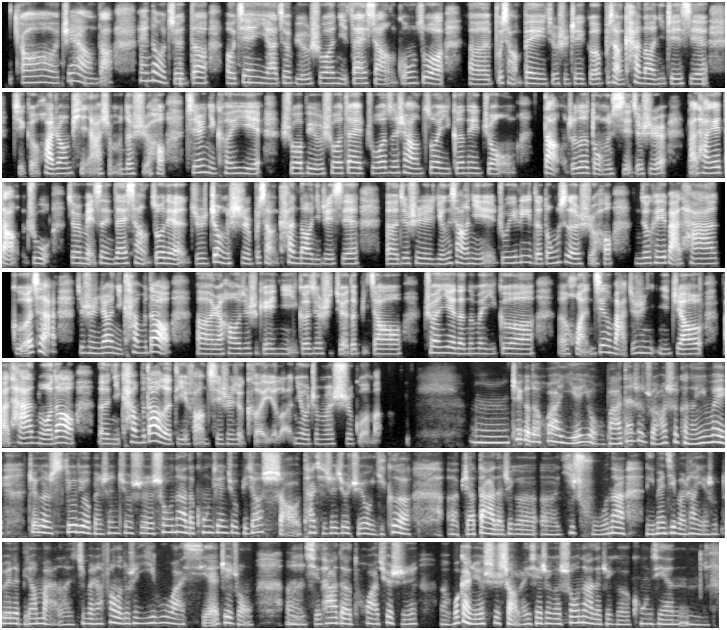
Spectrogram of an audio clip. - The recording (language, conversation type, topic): Chinese, advice, 我该如何减少空间里的杂乱来提高专注力？
- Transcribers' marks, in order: other background noise; in English: "Studio"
